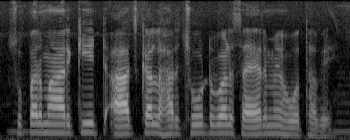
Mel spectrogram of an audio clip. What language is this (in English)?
Bhojpuri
